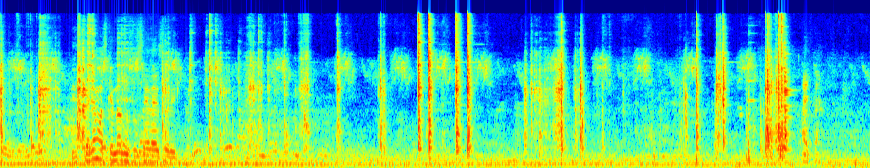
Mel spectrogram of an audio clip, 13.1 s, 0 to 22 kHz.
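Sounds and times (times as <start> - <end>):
steel rod clinking against metal: 0.0 - 7.2, 10.2 - 12.0.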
